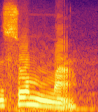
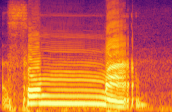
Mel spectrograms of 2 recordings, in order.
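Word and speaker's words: ثُمَّ: hati-hati teman-teman dalam pelafalan jangan sampai dibaca dengan Sin ya Jangan dibaca dengan tmma tapi dia tumma pakai Sa bukan pakai Sin ya pakai Sa bukan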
